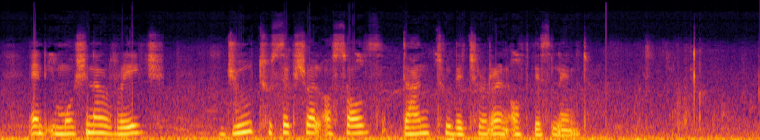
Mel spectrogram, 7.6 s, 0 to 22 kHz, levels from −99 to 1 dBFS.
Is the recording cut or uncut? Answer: cut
